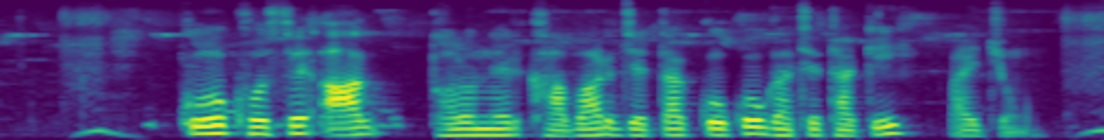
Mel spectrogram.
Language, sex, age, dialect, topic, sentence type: Bengali, male, 18-24, Rajbangshi, agriculture, statement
